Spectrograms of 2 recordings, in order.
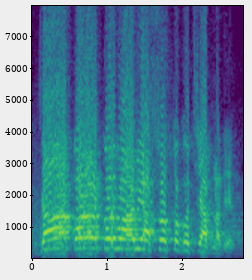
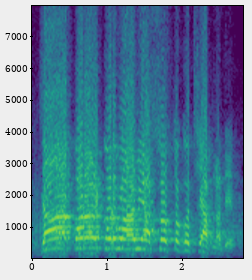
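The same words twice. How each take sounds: No difference in how they are said.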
